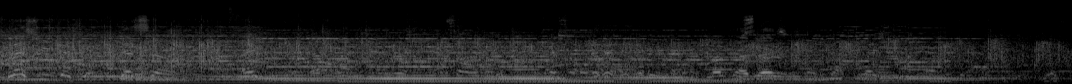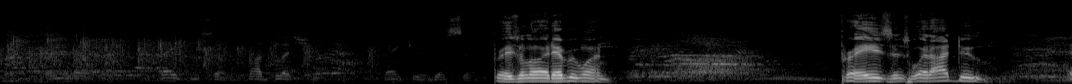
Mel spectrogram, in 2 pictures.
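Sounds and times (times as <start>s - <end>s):
audience applause: 0.0s - 14.6s
speech: 7.4s - 8.9s, 15.2s - 16.9s, 19.2s - 20.7s.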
